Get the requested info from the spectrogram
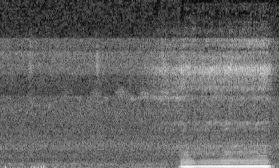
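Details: Sleeping Cane Corso named Ponchik snoring heartily indoors: soft rough breaths at first, then one loud, steady, droning snore lasting over a second, low-pitched with rich stacked overtones, ending abruptly.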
